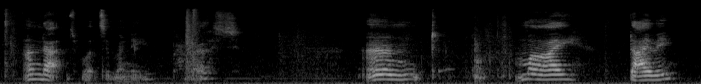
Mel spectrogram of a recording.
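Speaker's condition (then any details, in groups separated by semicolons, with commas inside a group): Cerebral palsy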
